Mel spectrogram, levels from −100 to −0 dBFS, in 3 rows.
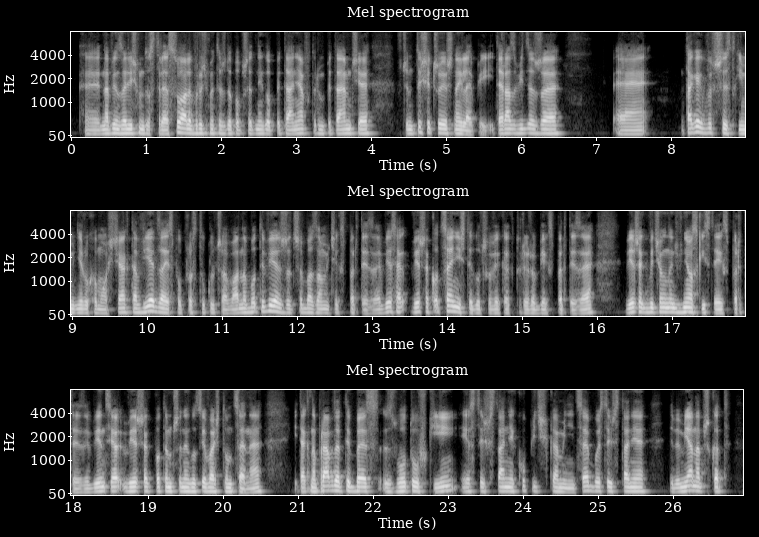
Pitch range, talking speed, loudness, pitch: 110-125 Hz, 195 wpm, -19 LUFS, 115 Hz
